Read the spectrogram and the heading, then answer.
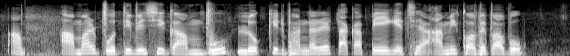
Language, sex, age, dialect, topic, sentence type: Bengali, male, 18-24, Standard Colloquial, banking, question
